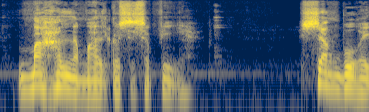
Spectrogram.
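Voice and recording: Putting on a character voice, a man speaks with a bright, sharp tone and low pitch. His pace is fairly slow, with ordinary pitch variation.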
